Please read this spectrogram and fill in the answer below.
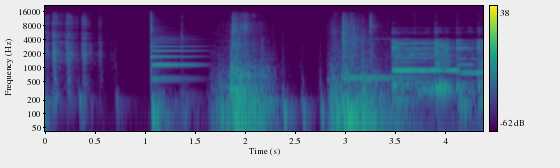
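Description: Cartoon sound effects: a few quick taps, then a single bright elevator-bell ding about a second in that rings out briefly. Two whooshing thumps follow, like elevator doors, and light music starts near the end.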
